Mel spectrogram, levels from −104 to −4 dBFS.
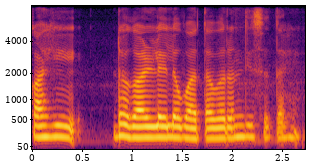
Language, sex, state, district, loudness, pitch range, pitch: Marathi, female, Maharashtra, Sindhudurg, -17 LUFS, 170-190 Hz, 185 Hz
